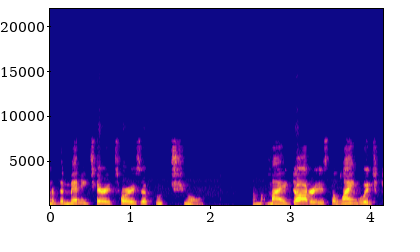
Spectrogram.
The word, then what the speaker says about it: Huichin: And for many years, I was saying it wrong, and I'm trying to recorrect it. But the entire Bay Area says it Huichin now.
